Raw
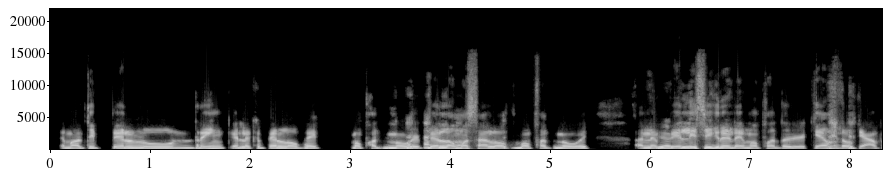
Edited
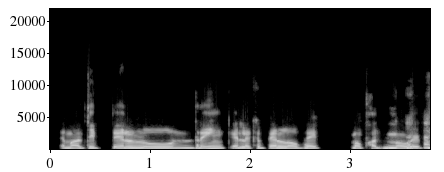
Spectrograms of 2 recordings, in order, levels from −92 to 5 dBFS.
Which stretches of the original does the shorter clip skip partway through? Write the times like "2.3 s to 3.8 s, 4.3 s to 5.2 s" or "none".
none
